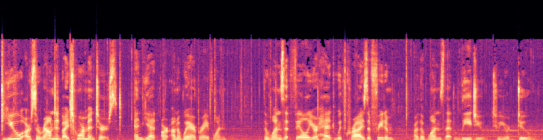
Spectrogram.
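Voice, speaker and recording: A woman's voice: medium pitch, dark tone, natural voice. Woman acting a cryptic wise witch, noisy background. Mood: ominous, resigned. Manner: measured, riddling, archaic storyteller phrasing. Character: cryptic, sorrowful wise woman, a witch who counsels youths. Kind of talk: fantasy radio drama acting.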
